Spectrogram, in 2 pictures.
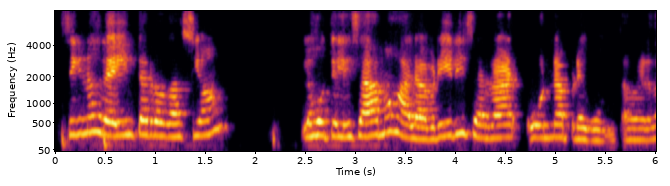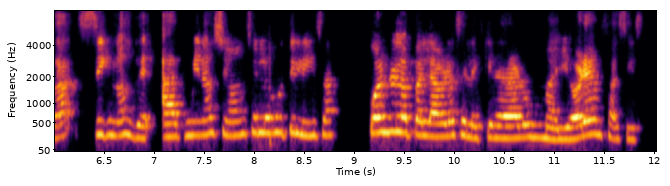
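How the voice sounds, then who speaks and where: Woman teacher, slightly high voice. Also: unhurried. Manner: explanatory, quizzing the class with questions. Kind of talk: online language lesson. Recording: slightly dull lo-fi call audio.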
